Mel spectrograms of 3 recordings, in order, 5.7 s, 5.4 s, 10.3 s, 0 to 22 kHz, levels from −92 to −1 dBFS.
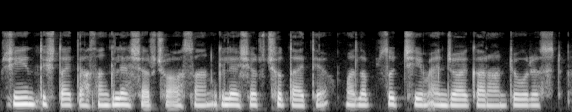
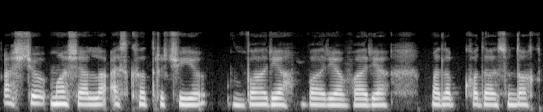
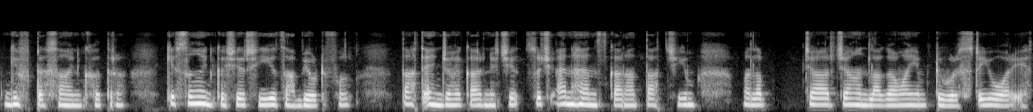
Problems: none marked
